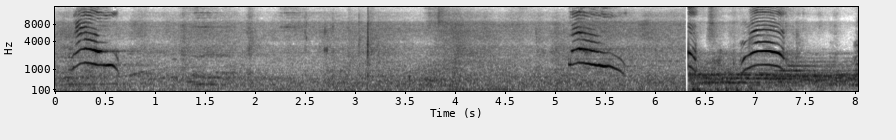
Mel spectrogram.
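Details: Kitten meowing to call its mother, three high arched meows, each under a second long, spread over eight seconds, with a steady low hum behind them.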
